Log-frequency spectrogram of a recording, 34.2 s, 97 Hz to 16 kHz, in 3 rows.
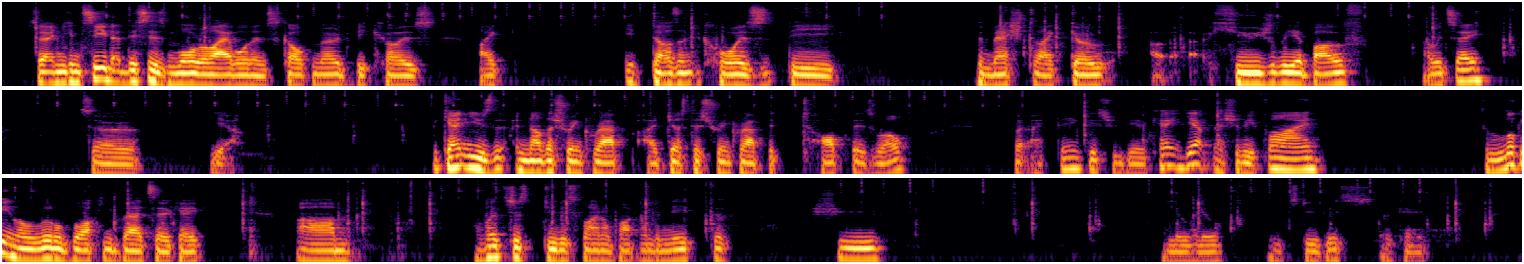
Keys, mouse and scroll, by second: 0.2 middle click, 0.6 click, 0.9 click, 1.2 click, 1.5 middle click, 2.0 click, 2.3 click, 2.7 click, 3.0 click, 3.3 click, 3.5 click, 3.7 click, 4.2 click, 4.7 click, 5.1 middle click, 5.9 click, 6.4 click, 7.4 middle click, 7.8 shift+middle click, 8.3 middle click, 9.2 click, 9.9 click, 10.4 click, 10.7 middle click, 11.6 click, 12.0 click, 12.4 click, 12.8 click, 13.1 click, 13.5 click, 13.8 click, 14.2 click, 14.6 click, 15.0 click, 15.4 click, 15.7 click, 16.0 click, 16.2 click, 16.5 click, 16.8 click, 17.2 click, 17.5 click, 17.7 click, 18.0 click, 18.3 click, 18.6 click, 18.9 click, 19.4 middle click, 20.4-23.4 middle drag, 23.7 shift+middle click, 24.5 middle click, 25.4 shift+middle click, 25.9 middle click, 26.9 shift+middle click, 27.5 middle click, 29.0 click, 29.3 click, 29.7 click, 30.4 middle click, 31.3 click, 31.7 middle click, 32.2 click, 32.5 click, 32.9 click, 33.2 click, 33.6 middle click.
